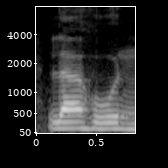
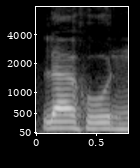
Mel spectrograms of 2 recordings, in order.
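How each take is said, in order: No difference in how they are said.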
